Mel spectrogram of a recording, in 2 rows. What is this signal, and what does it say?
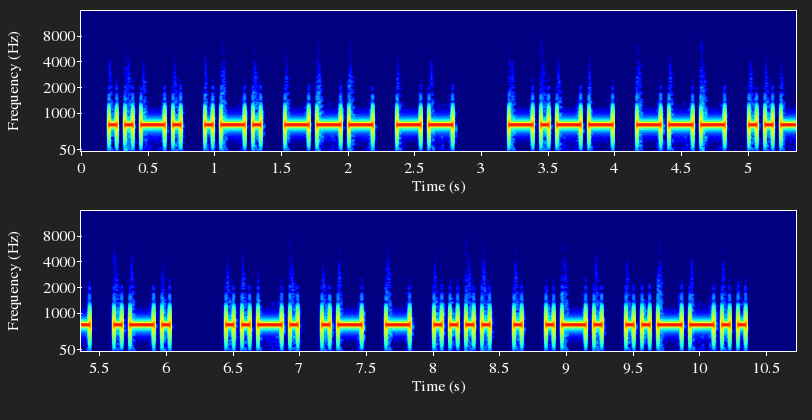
Morse code, heard as a keyed tone, about 20 wpm, 700 Hz. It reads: FROM YOUR FATHER?
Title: Sentences from Top 1600 Words 20wpm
